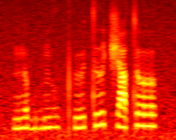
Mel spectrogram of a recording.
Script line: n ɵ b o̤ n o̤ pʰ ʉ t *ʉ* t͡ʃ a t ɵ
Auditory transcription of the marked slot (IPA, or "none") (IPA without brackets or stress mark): ɨ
